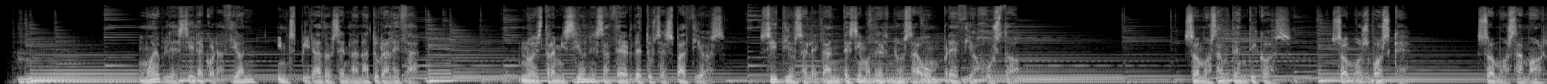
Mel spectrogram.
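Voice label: European Spanish, Commercial; voice demos; Golocalise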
